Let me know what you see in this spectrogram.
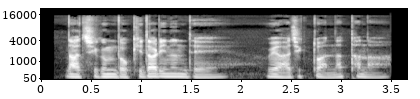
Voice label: sadness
